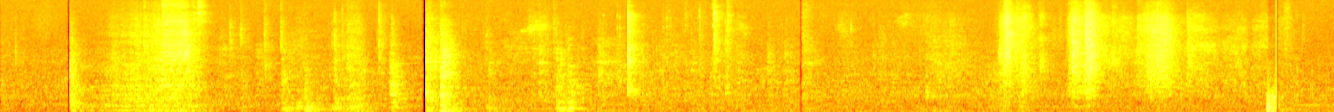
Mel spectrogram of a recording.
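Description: An oven door opens and a metal baking tray is drawn out of the oven with knocks and clatters, and an oven knob is turned. Then comes rustling and one sharp knock near the end as the tray of baked sponge is turned out onto a cloth-covered table.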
